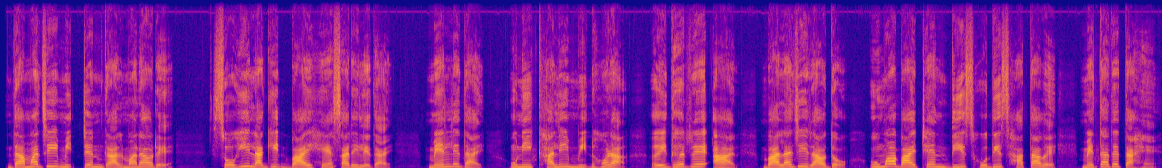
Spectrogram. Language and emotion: Santali, neutral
